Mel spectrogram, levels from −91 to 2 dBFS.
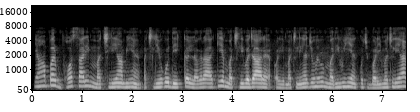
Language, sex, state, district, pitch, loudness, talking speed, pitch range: Hindi, female, Maharashtra, Nagpur, 180 Hz, -27 LUFS, 230 wpm, 170-200 Hz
